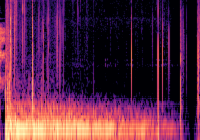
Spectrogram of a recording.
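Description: A low hum that starts suddenly and fades away over about three and a half seconds, with scattered clicks through it.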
